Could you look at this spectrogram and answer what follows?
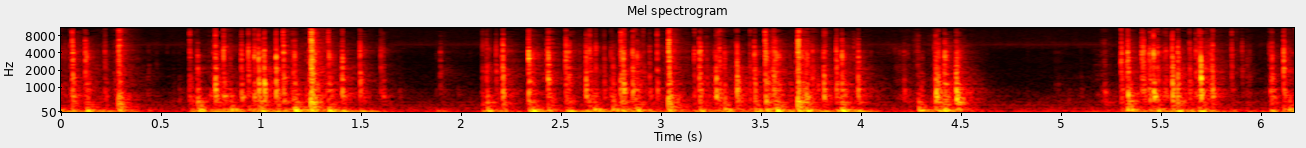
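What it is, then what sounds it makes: Plastic typewriter-style keyboard being typed on. Fingertips type continuously on a mint-blue plastic Ubotie retro typewriter-style keyboard with round white keycaps. The result is bursts of quick, clacky keystrokes with a low thump and bright click, broken by short pauses.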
